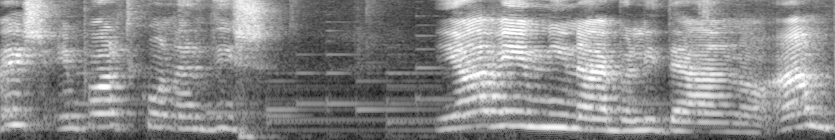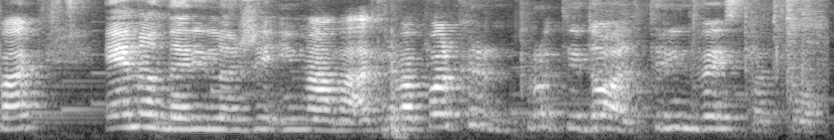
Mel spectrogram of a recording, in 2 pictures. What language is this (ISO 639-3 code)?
slv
